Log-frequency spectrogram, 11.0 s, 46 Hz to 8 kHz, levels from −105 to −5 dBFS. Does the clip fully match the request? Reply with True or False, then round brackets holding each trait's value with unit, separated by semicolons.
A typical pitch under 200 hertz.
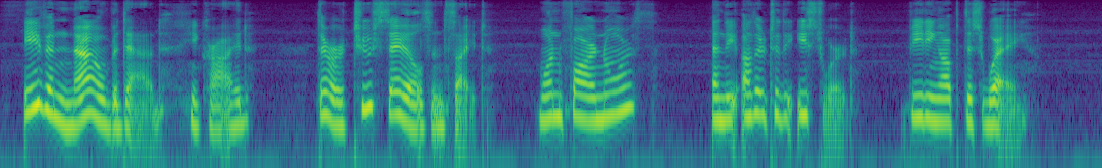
False (210 Hz)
